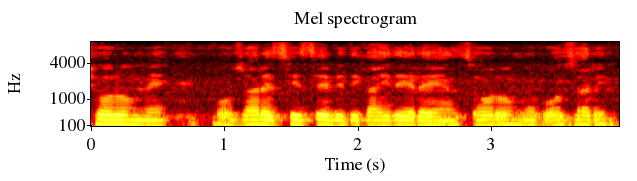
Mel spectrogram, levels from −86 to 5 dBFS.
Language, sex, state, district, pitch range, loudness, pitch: Hindi, male, Haryana, Charkhi Dadri, 115-130 Hz, -16 LUFS, 120 Hz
